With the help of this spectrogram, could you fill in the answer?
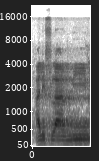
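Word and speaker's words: الم: Nah itu lamnya itu dibaca alif lam mim. Lamnya diidghamkan atau dimasukkan ke mim. Jadi lamnya enam harakat. Sebelum baca mim gunah dulu. Masuk dulu la. Mim gitu. Tapi kalau alif enggak dibaca, enggak dibaca panjang.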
